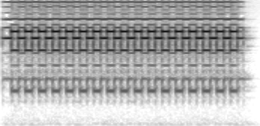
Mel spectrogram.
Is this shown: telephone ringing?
yes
